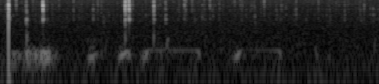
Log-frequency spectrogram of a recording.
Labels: {"label": "ambient", "recorder": "HydroMoth"}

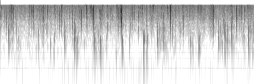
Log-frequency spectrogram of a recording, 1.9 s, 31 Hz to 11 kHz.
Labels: {"label": "biophony, sea urchins (Echinidae)", "recorder": "SoundTrap 600 or HydroMoth"}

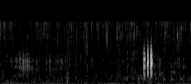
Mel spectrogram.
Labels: {"label": "biophony, damselfish", "recorder": "SoundTrap 500"}
{"label": "biophony", "recorder": "SoundTrap 500"}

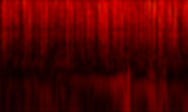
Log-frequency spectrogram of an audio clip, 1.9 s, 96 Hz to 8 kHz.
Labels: {"label": "biophony, cascading saw", "recorder": "SoundTrap 600 or HydroMoth"}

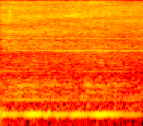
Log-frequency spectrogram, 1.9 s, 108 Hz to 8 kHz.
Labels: {"label": "anthrophony, boat engine", "recorder": "SoundTrap 500"}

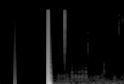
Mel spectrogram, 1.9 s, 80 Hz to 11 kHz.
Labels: {"label": "biophony", "recorder": "SoundTrap 300"}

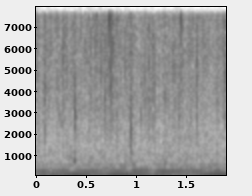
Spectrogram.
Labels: {"label": "biophony, midshipman", "recorder": "SoundTrap 500"}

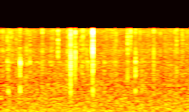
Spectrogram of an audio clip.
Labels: {"label": "ambient", "recorder": "HydroMoth"}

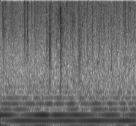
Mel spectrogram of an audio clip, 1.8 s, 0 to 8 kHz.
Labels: {"label": "biophony, midshipman", "recorder": "SoundTrap 500"}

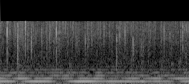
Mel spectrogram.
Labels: {"label": "biophony, midshipman", "recorder": "SoundTrap 500"}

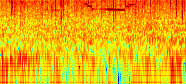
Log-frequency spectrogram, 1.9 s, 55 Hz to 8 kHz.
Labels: {"label": "biophony, dolphin", "recorder": "SoundTrap 500"}
{"label": "biophony", "recorder": "SoundTrap 500"}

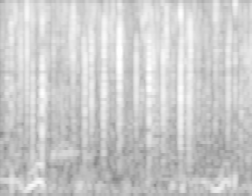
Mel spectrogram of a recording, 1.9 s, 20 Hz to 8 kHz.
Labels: {"label": "biophony, cascading saw", "recorder": "SoundTrap 600 or HydroMoth"}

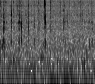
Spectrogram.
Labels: {"label": "ambient", "recorder": "HydroMoth"}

